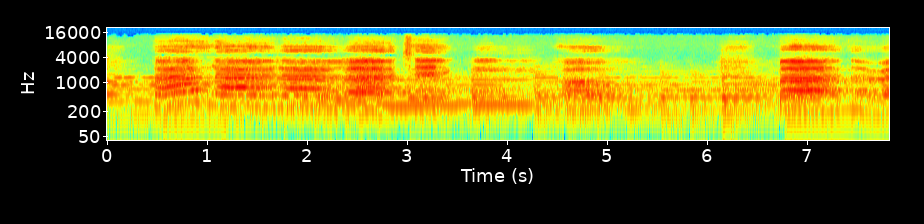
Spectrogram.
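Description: Slowed-down, pitched-down folk-pop song in a passage without lyrics: a lead melody that bends and slides in pitch over sustained held accompaniment notes.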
